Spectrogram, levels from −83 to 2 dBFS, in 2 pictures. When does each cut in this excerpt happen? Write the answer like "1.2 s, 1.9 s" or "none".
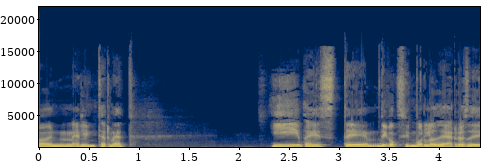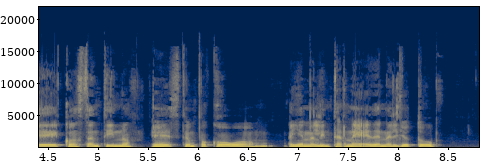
2.6 s, 3.6 s, 4.3 s, 5.4 s, 6.9 s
